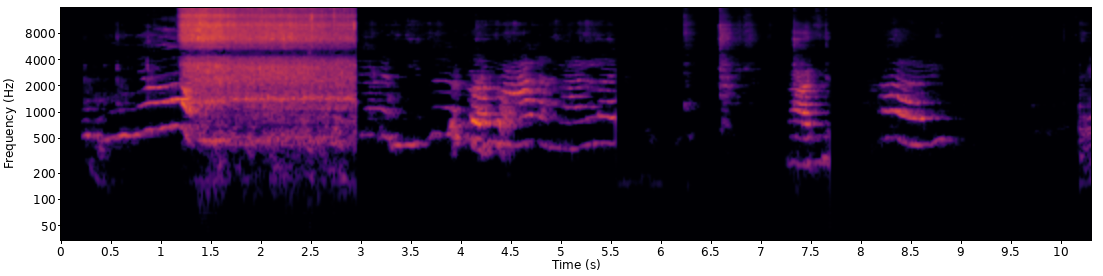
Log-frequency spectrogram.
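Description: High, pitch-bending voices, a small child's among them, in short untranscribed bursts. A loud hiss starts suddenly about a second in and cuts off sharply about two seconds later.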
